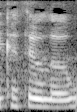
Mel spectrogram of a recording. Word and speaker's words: Cthulhu: It's like some people say Cthulhu, which is correct.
